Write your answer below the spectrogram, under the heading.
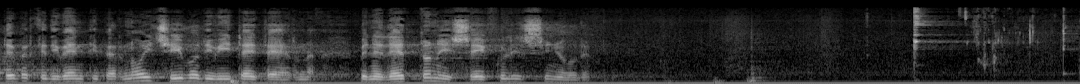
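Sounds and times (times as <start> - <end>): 
speech: 0.0 - 6.0
faint low hum: 0.0 - 10.7
clink at the rim of a metal wine chalice: 9.2 - 10.0
water dripping and trickling into a metal wine chalice: 9.6 - 10.7.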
